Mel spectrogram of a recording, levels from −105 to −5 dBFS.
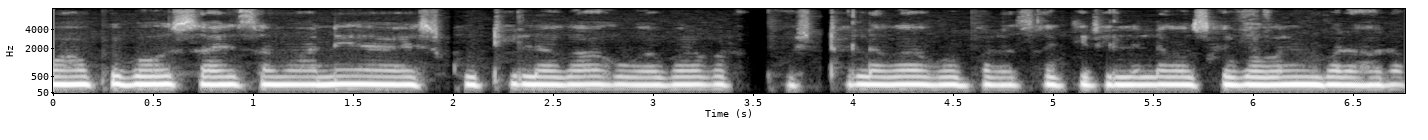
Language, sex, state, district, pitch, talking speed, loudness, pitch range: Hindi, female, Bihar, Araria, 235 Hz, 220 wpm, -12 LUFS, 230-240 Hz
